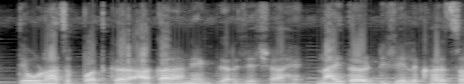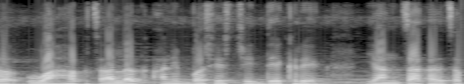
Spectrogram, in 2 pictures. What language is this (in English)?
Hindi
